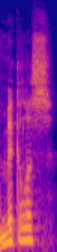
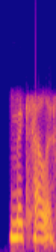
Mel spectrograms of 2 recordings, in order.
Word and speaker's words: Mickelis: Is your last name pronounced Michelis? Mckelis. It's Greek.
